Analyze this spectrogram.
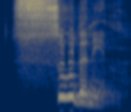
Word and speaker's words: pseudonym: I just mentioned but the P at the beginning of the words are silent are pseudonym pneumonia pneumatic pneumology rule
